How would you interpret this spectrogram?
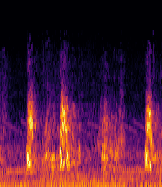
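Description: dog growling and barking

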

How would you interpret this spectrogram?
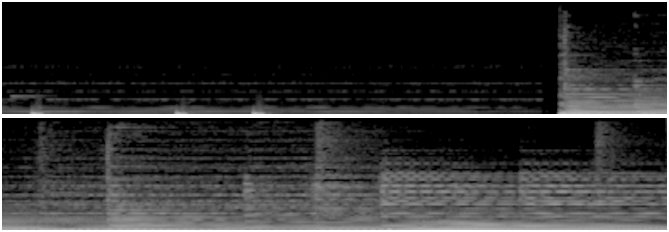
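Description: heartbeat sound effect

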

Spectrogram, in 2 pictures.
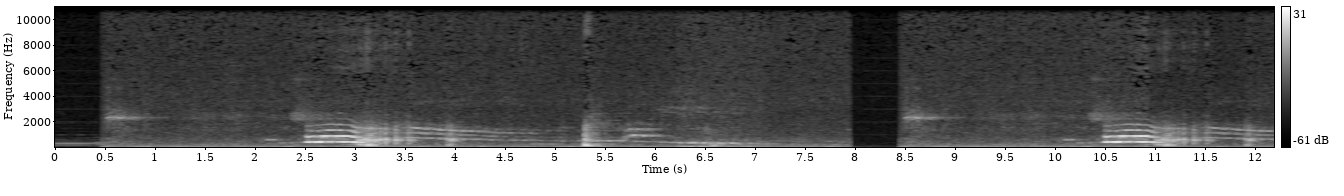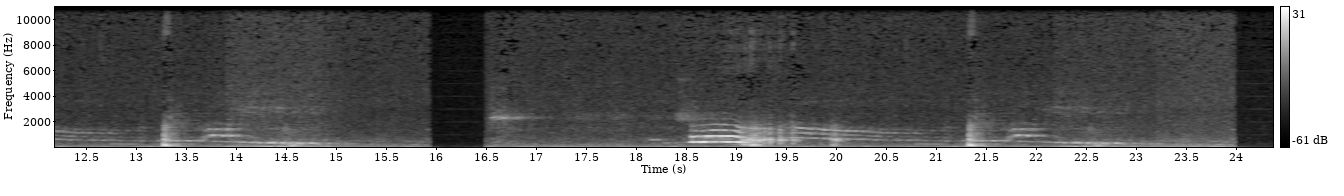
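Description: small dog growling

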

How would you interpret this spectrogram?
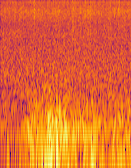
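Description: rain falling

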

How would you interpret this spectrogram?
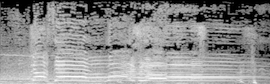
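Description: people screaming and shouting

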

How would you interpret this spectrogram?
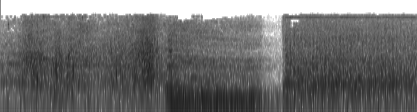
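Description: helicopter arriving

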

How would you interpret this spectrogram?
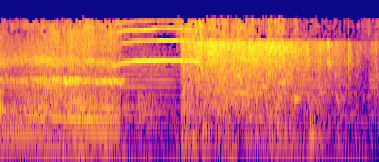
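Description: car tires skidding

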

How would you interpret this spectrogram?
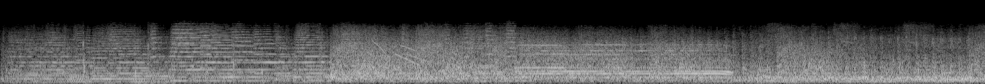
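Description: train arriving

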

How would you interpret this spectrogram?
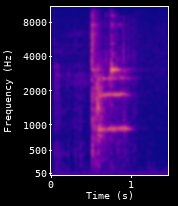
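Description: glasses clinking

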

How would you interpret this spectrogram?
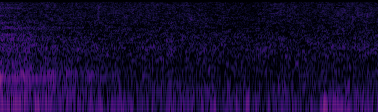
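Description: rain falling

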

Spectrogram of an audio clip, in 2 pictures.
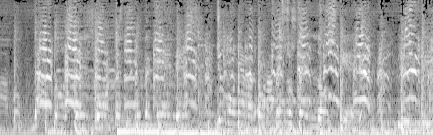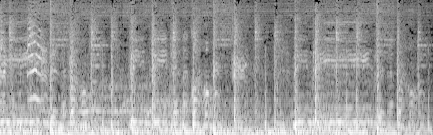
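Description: goose honking

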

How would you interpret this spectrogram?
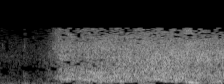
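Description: ocean waves sound effect

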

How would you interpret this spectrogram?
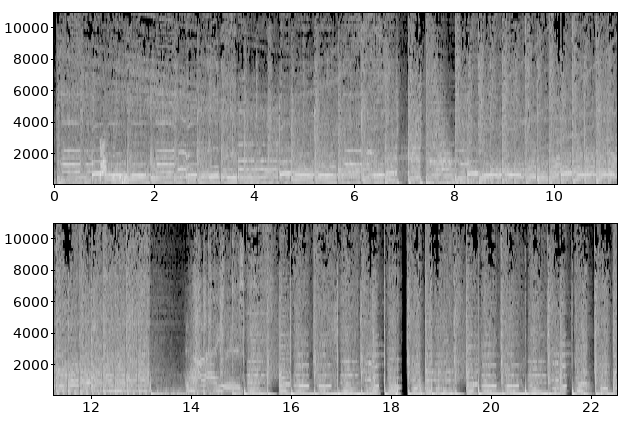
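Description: electronic dance music track

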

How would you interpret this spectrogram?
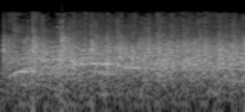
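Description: audience applause

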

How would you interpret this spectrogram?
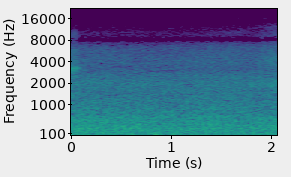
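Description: sea waves

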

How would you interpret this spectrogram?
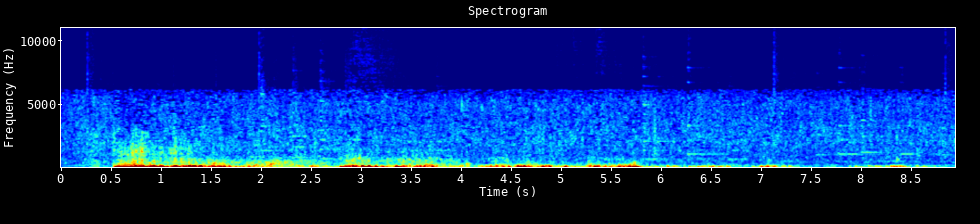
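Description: thunderstorm with heavy rain

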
